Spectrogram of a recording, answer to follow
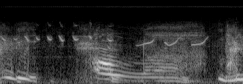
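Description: A man's drawn-out wordless cry that slides steadily down in pitch, after a few short vocal sounds. Birds chirp repeatedly in quick succession in the background.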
